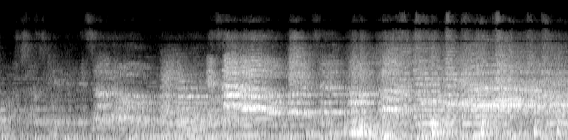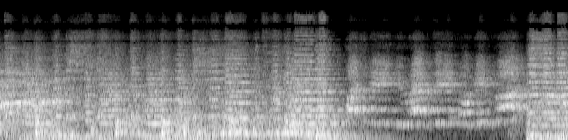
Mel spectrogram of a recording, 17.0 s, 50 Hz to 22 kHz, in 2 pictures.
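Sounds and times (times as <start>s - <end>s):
women's choir singing: 0.0s - 9.4s, 13.6s - 16.6s
live band playing: 2.4s - 13.8s, 16.4s - 17.0s.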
